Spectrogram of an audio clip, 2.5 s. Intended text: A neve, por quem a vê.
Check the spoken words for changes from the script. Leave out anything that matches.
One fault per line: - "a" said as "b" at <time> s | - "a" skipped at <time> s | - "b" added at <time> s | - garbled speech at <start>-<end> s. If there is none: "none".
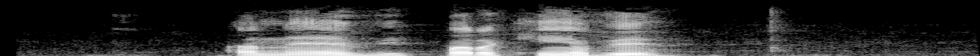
- "por" said as "para" at 1.0 s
